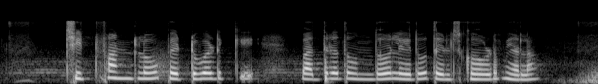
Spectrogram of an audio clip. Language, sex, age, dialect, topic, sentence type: Telugu, female, 18-24, Utterandhra, banking, question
